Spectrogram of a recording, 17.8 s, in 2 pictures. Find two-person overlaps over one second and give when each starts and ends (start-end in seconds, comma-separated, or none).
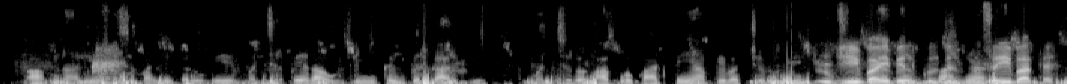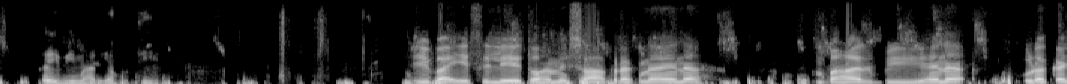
6.7-8.2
